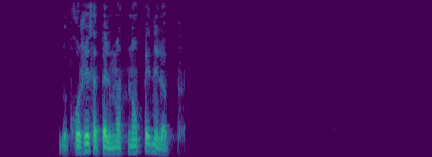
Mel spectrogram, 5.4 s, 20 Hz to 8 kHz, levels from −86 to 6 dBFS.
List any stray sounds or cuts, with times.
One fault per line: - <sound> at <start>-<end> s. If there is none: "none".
none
